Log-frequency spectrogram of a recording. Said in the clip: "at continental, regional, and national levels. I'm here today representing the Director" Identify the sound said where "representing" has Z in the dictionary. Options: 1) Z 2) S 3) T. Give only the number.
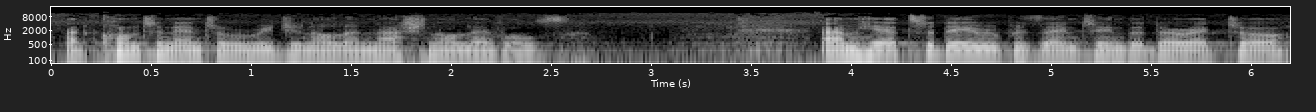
1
